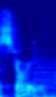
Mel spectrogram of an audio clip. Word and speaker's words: Staryu: Starmie's still just a Staryu. Could never pronounce its name right. I always end up sawing like saw you.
